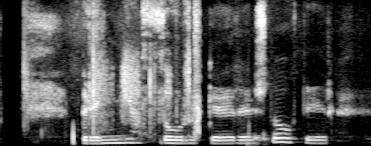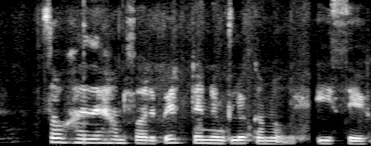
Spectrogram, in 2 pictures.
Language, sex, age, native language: Icelandic, male, 18-19, Icelandic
